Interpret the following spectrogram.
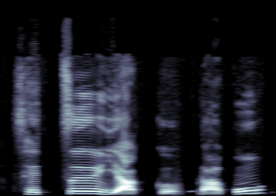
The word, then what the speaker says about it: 節約: 마디절에 맺을 약자를 써서 세츠야쿠라고 읽습니다.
